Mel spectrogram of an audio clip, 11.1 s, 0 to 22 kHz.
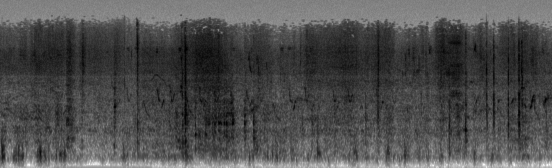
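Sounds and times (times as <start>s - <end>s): bird calls: 0.0s - 11.0s.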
